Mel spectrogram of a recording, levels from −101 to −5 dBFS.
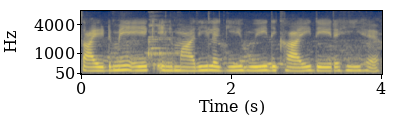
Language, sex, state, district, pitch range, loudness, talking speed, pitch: Hindi, female, Uttar Pradesh, Lucknow, 175-190 Hz, -16 LUFS, 150 wpm, 180 Hz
